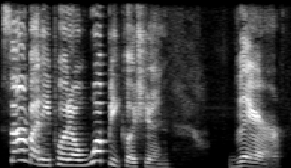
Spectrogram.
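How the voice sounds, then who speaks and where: A woman voicing an excitable, easily flustered young schoolboy prankster in a storybook, with exclamatory, emphatic delivery. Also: a little high, slow pace, pitched above the performer's own voice, exaggerated voice. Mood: indignant, puzzled.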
